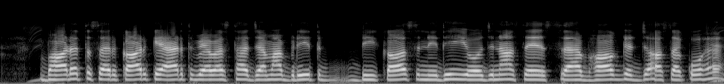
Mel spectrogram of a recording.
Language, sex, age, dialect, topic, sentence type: Magahi, female, 18-24, Southern, banking, statement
